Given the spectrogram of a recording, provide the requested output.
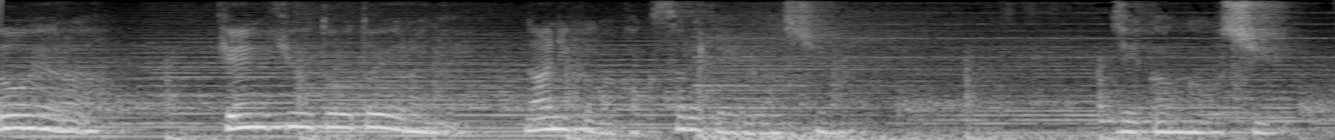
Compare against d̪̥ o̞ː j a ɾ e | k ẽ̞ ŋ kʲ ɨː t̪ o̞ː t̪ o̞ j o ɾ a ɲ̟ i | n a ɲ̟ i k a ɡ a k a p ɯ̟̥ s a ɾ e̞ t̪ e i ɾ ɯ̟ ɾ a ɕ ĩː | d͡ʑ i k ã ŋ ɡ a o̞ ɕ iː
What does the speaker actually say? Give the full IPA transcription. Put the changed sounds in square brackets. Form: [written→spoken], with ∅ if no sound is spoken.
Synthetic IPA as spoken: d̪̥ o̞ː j a ɾ [e→a] | k ẽ̞ ŋ kʲ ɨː t̪ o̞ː t̪ o̞ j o ɾ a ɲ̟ i | n a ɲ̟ i k a ɡ a k a [p→k] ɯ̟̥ s a ɾ e̞ t̪ e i ɾ ɯ̟ ɾ a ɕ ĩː | d͡ʑ i k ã ŋ ɡ a o̞ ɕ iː

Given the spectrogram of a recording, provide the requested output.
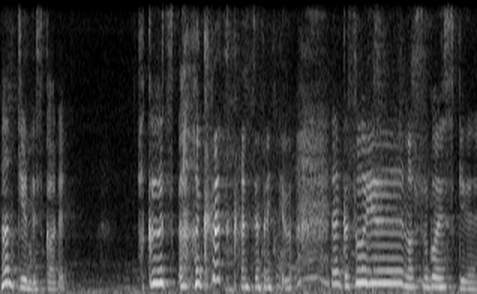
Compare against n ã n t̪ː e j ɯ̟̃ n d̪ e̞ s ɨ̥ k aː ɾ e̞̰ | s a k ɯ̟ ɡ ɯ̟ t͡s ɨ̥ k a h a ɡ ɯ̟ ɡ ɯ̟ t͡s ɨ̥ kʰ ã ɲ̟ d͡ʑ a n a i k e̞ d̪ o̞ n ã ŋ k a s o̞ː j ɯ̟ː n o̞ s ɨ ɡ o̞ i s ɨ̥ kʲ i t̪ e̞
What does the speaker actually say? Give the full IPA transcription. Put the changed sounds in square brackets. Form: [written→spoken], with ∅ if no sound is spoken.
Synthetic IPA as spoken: n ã n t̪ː e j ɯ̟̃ n d̪ e̞ s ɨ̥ k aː ɾ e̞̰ | [s→h] a k ɯ̟ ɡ ɯ̟ t͡s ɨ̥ k a h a [ɡ→k] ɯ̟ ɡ ɯ̟ t͡s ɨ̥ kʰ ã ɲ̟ d͡ʑ a n a i k e̞ d̪ o̞ n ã ŋ k a s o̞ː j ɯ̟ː n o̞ s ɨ ɡ o̞ i s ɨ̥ kʲ i [t̪→d̪] e̞

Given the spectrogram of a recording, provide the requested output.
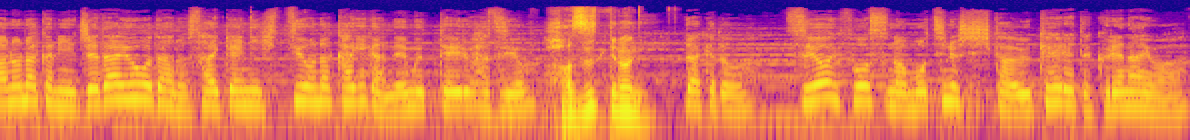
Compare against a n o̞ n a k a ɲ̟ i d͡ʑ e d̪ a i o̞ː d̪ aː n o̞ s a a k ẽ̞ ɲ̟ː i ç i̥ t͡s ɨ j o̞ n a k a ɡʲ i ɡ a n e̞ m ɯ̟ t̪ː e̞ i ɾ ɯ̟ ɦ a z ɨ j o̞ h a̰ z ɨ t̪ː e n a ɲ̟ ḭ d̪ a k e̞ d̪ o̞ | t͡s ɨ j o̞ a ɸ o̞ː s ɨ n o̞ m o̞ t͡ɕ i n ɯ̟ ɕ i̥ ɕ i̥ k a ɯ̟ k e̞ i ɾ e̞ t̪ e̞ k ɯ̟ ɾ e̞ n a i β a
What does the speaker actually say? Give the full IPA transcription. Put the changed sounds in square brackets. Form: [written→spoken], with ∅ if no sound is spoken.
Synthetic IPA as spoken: a n o̞ n a k a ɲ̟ i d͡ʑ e d̪ a i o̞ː d̪ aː n o̞ s a [a→i] k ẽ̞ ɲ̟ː i ç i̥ t͡s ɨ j o̞ n a k a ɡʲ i ɡ a n e̞ m ɯ̟ t̪ː e̞ i ɾ ɯ̟ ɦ a z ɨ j o̞ h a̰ z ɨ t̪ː e n a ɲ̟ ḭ d̪ a k e̞ d̪ o̞ | t͡s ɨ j o̞ [a→i] ɸ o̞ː s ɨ n o̞ m o̞ t͡ɕ i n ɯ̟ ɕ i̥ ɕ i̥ k a ɯ̟ k e̞ i ɾ e̞ t̪ e̞ k ɯ̟ ɾ e̞ n a i β a

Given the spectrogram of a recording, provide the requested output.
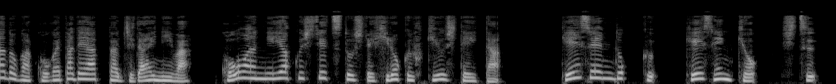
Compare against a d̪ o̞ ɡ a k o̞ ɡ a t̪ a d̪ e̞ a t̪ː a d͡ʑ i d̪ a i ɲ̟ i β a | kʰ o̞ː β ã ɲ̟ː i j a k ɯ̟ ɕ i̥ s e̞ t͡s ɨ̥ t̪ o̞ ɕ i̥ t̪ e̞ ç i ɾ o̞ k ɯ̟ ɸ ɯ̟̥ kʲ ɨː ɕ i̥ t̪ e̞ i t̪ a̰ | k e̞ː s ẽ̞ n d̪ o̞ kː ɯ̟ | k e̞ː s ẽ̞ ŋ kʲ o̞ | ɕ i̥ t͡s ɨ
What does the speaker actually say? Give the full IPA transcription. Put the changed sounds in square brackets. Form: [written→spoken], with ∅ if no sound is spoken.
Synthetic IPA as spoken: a d̪ o̞ ɡ a k o̞ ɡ a t̪ a d̪ e̞ a t̪ː a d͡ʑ i d̪ a i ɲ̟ i β a | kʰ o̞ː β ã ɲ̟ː i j a k ɯ̟ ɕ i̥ s e̞ t͡s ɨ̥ t̪ o̞ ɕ i̥ t̪ e̞ ç i ɾ o̞ k ɯ̟ ɸ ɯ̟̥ kʲ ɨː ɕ i̥ t̪ e̞ i t̪ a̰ | k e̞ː s ẽ̞ n d̪ o̞ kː ɯ̟ | k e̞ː s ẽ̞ ŋ kʲ o̞ | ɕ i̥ t͡s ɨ

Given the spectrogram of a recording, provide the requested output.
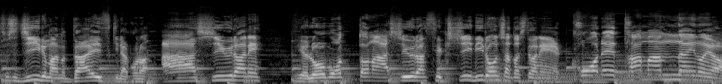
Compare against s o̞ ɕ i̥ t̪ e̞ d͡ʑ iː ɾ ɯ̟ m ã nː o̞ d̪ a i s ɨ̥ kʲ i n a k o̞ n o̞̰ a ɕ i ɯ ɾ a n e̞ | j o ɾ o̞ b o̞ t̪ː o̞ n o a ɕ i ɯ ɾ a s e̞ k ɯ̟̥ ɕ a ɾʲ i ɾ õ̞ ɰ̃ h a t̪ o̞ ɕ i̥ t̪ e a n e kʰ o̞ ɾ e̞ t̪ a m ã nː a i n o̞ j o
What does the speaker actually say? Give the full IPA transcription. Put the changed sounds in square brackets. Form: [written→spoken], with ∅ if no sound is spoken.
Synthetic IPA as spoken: s o̞ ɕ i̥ t̪ e̞ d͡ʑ iː ɾ ɯ̟ m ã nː o̞ d̪ a i s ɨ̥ kʲ i n a k o̞ n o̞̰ a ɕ i ɯ ɾ a n e̞ | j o ɾ o̞ b o̞ t̪ː o̞ n o a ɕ i ɯ ɾ a s e̞ k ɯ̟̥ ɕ [a→i] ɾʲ i ɾ õ̞ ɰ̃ [h→ɕ] a t̪ o̞ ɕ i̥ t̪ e a n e kʰ o̞ ɾ e̞ t̪ a m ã nː a i n o̞ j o

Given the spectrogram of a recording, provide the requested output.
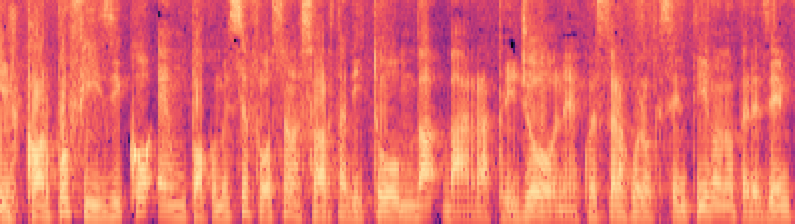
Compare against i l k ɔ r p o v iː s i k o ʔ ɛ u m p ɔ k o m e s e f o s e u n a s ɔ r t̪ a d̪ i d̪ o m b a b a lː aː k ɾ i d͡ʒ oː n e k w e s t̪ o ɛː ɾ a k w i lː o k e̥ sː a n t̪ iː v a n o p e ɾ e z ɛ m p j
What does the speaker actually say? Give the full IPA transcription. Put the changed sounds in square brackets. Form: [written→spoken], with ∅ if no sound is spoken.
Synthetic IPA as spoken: i l k ɔ r p o [v→f] iː [s→z] i k o ʔ ɛ u m p ɔ k o m e s e f o [s→sː] e u n a s ɔ r t̪ a d̪ i [d̪→t̪] o m b a b a [lː→rː] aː [k→p] ɾ i d͡ʒ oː n e k w e s t̪ o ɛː ɾ a k w [i→e] lː o k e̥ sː [a→e] n t̪ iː v a n o p e ɾ e z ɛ m p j

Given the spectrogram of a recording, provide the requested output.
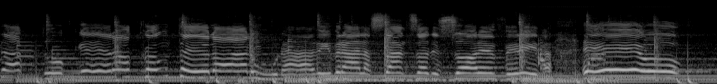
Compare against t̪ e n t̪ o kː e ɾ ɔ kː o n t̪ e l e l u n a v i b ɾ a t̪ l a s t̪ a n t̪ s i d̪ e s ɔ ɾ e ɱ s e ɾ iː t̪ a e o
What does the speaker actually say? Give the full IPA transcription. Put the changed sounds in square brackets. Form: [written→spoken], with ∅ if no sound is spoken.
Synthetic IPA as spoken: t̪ [e→a] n t̪ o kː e ɾ ɔ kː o n t̪ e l [e→a] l u n a v i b ɾ a [t̪→∅] l a s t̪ a n t̪ s [i→a] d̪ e s ɔ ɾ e ɱ [s→f] e ɾ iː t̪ a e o

